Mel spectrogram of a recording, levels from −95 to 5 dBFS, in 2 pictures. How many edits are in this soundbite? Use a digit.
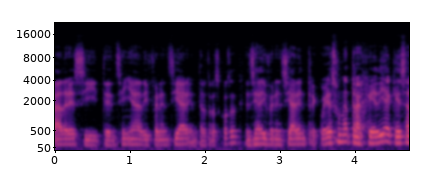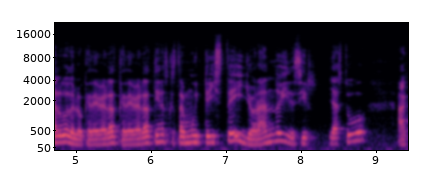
4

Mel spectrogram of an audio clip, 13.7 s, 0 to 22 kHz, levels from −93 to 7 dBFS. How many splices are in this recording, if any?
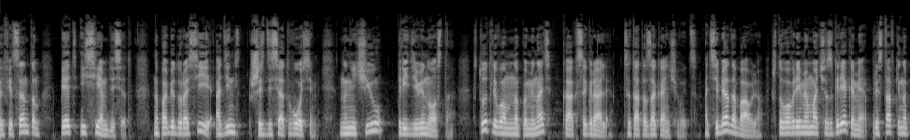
3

